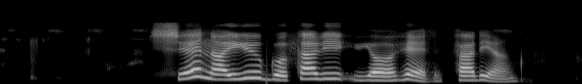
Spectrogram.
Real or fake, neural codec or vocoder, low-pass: fake; codec, 24 kHz, 0.9 kbps, WavTokenizer, large speech release; 7.2 kHz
